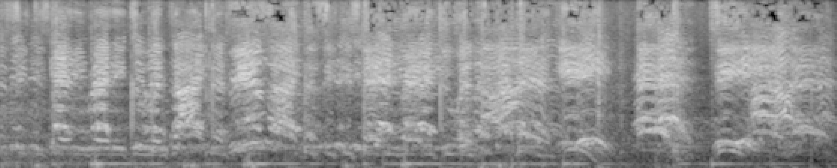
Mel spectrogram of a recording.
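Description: protest rally crowd chanting

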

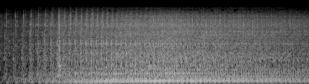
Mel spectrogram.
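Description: lawn mower engine running

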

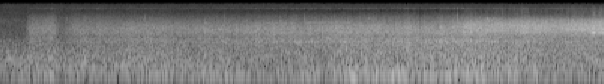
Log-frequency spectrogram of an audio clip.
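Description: train stopping

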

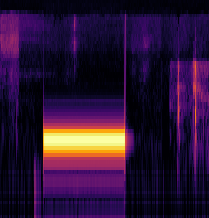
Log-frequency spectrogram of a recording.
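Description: telephone ringback tone

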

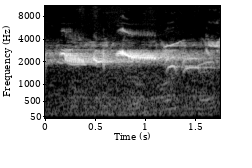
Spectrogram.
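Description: birdsong played

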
